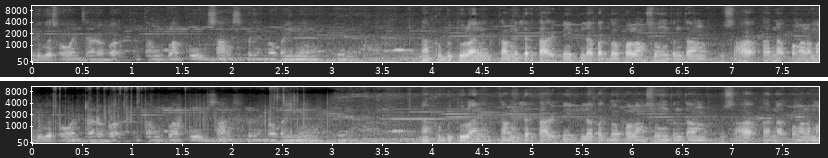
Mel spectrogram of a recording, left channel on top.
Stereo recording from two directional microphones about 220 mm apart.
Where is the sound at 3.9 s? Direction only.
35° left (ahead or behind).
